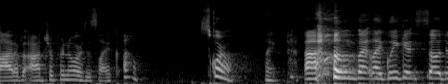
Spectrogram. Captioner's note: laughs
